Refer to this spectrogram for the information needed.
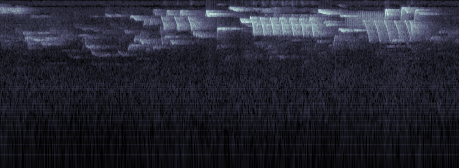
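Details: White-throated fantail singing, a series of high, thin, squeaky notes and short rapid trills that build from quiet to louder, with faint background hiss throughout.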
